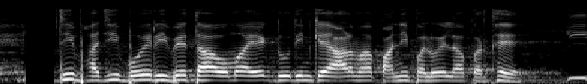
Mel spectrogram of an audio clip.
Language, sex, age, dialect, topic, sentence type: Chhattisgarhi, male, 18-24, Western/Budati/Khatahi, agriculture, statement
